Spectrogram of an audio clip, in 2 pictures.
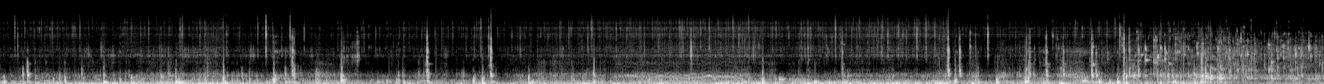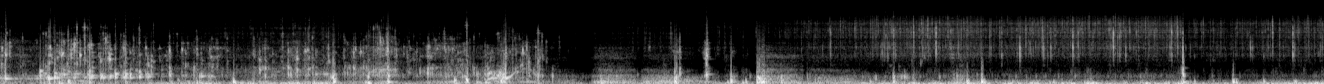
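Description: Water rumbles and swishes in a low, muffled roar, heard from underwater.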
